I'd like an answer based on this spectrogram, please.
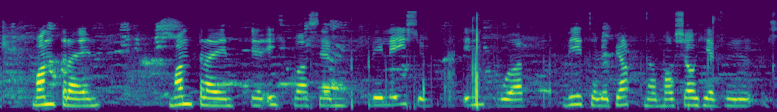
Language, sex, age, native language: Icelandic, male, 20-29, Icelandic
